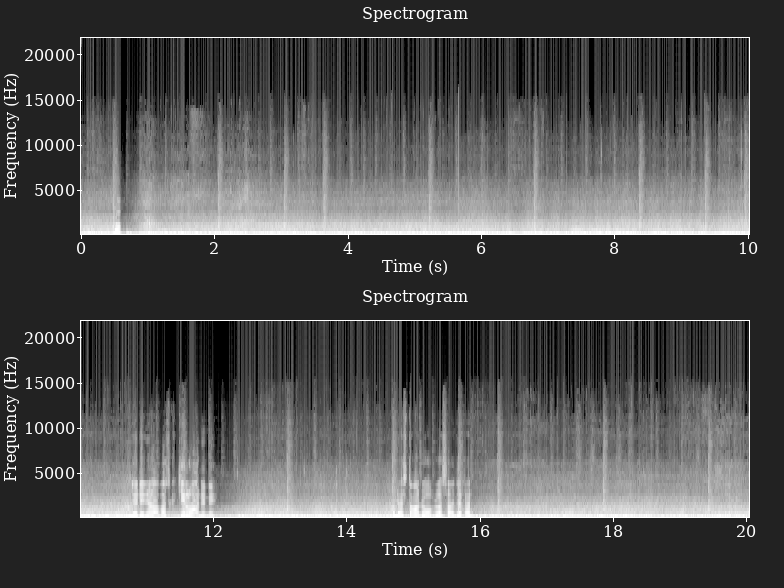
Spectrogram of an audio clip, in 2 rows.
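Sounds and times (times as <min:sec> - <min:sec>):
wind rush on microphone: 0:00.0 - 0:20.0.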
